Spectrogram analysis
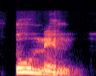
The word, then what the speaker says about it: túnel: nueve palabra túnel primera porque sabemos que es una palabra grave porque la sílaba tónica se encuentra en la penúltima sílaba en el caso de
